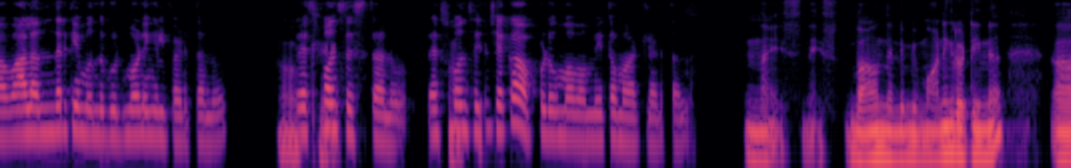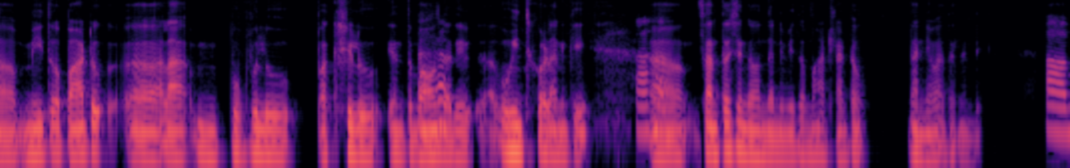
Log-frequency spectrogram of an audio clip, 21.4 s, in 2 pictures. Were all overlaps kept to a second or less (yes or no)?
yes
